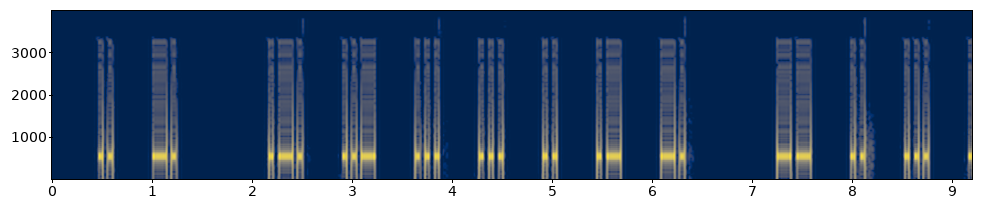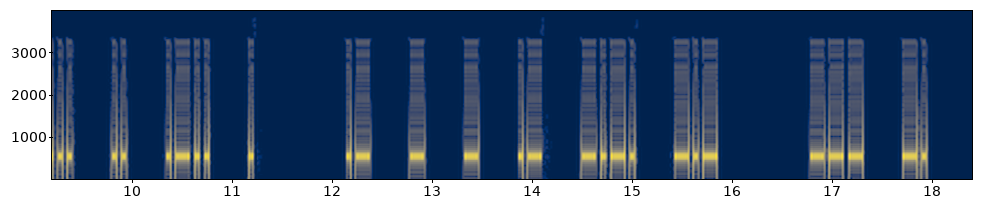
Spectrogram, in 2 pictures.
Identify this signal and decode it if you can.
Morse code, heard as a keyed tone, about 25 wpm, spaced as for 15 wpm, 550 Hz. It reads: IN RUSSIAN MISSILE ATTACK ON
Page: news-headlines-in-morse-code-at-15-wpm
